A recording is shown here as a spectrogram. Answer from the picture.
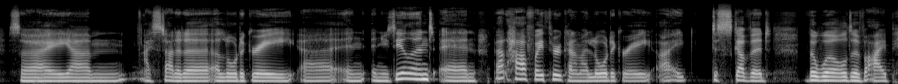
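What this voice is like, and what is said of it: New Zealand accent. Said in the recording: “you might have could tell from the accent, but I'm actually not from the UK. I originally trained in New Zealand”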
